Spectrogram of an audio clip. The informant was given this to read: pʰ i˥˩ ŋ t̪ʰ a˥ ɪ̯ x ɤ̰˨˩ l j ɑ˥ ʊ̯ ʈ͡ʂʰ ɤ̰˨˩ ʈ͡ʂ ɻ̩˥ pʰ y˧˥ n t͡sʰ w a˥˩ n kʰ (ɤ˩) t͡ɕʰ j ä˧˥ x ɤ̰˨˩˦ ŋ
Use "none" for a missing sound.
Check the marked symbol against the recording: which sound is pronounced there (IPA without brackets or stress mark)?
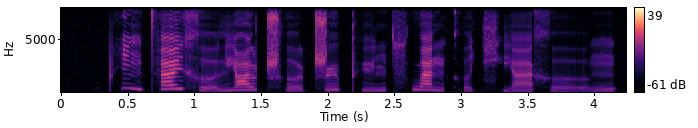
ɤ˩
